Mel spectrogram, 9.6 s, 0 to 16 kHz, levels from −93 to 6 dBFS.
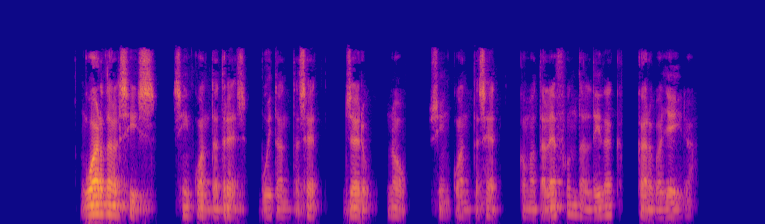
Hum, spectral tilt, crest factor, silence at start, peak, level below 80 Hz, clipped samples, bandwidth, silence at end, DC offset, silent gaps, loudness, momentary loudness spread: none; -3.5 dB/octave; 26 dB; 1.05 s; -2 dBFS; -60 dBFS; under 0.1%; 8.2 kHz; 0.9 s; under 0.1%; 2.00-2.17 s, 3.13-3.24 s, 4.10-4.29 s, 4.76-4.83 s, 5.13-5.38 s, 6.33-6.51 s, 7.80-7.98 s; -27 LUFS; 19 LU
